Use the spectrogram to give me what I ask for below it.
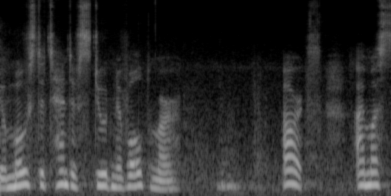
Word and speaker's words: Altmer: And it's Altmer, though I find your mispronunciation rather endearing.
